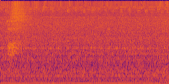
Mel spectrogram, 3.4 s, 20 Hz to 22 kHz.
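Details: 2003 Nissan X-Trail 2.2 dCi (T30) with fault code P0120, accelerator not revving, after powering the circuit and clearing codes: steady even diesel idle, smooth low hum, no misses or knocks; idle back up to normal.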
